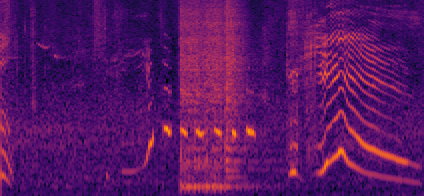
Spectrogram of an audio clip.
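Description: Short comic musical sound effects: a brief drum roll with a fluttering note about halfway in, then a whistle-like note that slides up and back down near the end.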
